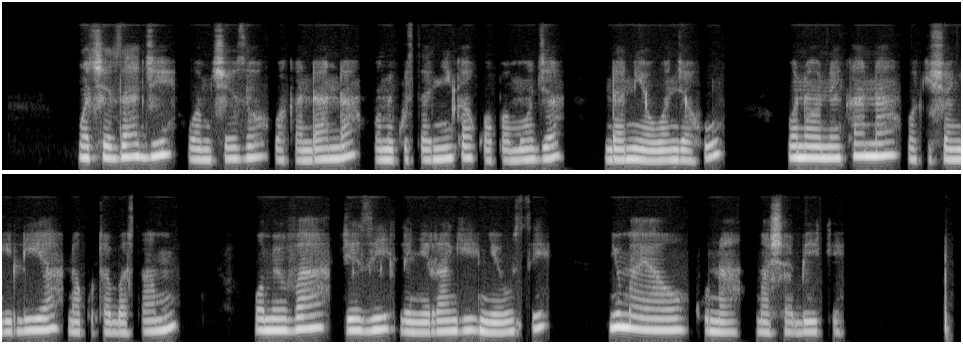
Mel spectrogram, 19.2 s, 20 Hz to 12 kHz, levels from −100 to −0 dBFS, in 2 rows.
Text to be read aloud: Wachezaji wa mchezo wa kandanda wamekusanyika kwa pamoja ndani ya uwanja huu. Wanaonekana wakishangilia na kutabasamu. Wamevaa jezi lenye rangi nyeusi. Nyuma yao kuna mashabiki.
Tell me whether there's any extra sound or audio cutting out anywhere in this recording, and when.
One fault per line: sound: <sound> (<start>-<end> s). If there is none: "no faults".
no faults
